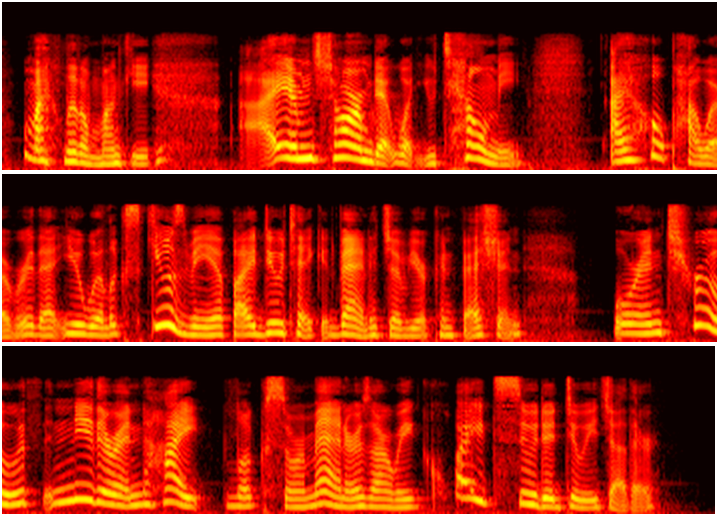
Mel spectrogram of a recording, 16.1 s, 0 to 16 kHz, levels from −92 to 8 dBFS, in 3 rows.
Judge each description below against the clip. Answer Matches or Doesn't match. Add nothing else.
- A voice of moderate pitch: Doesn't match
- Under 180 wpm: Matches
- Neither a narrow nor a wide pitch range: Doesn't match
